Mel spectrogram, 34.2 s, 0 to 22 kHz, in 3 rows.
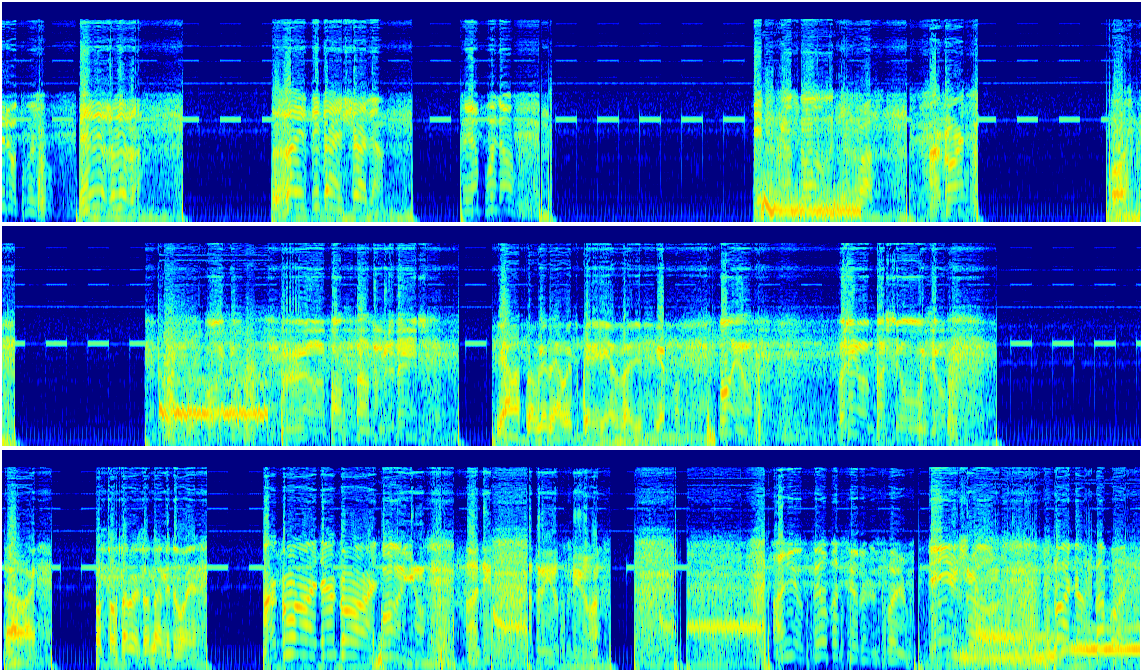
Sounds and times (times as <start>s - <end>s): Speech: 0.0s - 1.4s, 13.5s - 19.0s, 19.8s - 20.9s, 22.8s - 24.8s, 25.4s - 28.8s, 30.5s - 34.1s.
